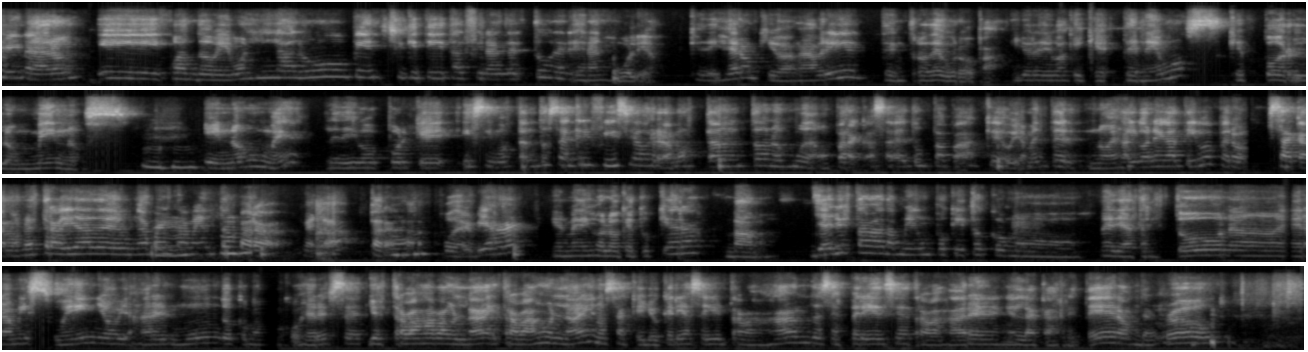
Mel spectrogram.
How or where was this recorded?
video call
